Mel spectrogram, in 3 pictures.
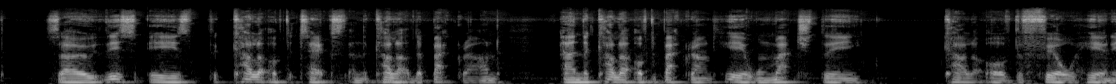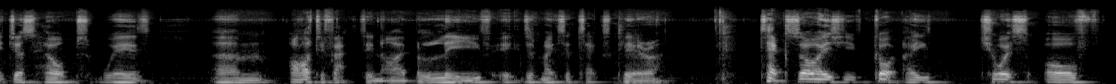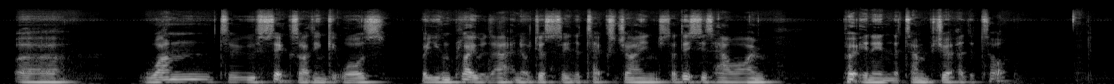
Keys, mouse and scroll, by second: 8.1 click, 9.5 middle click, 10.9 click, 11.5-12.7 drag, 14.8 click, 15.0 middle click, 15.6 middle click, 17.1 middle click, 28.5 middle click, 32.8 middle click.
